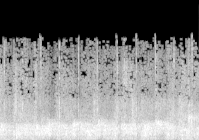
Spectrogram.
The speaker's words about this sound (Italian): Un applauso a questa Caritas Ambrosiana.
